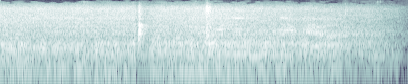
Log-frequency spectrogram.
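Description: Steady running noise inside a crowded passenger train coach, heard as an even, dense rush with a rough low clatter.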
